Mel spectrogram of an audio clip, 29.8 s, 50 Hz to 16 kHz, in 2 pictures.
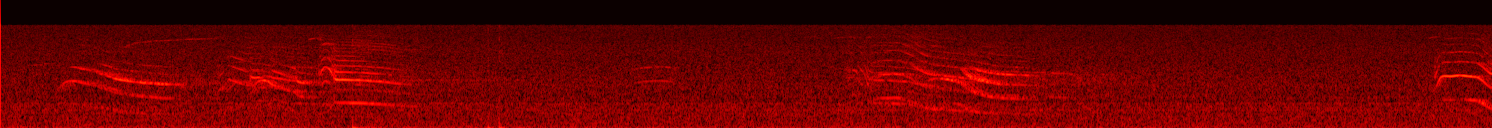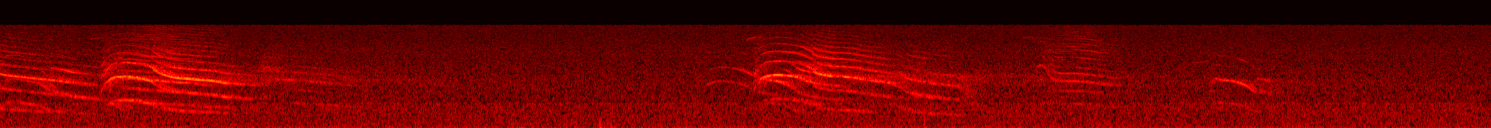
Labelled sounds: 0.3	4.1	killer whale, Bigg's (transient), 0.80 to 5.5 kHz
6.3	6.8	killer whale, Bigg's (transient), 1.4 to 2.3 kHz
8.3	10.3	killer whale, Bigg's (transient), 0.80 to 5.4 kHz
14.3	17.8	killer whale, Bigg's (transient), 0.80 to 7.4 kHz
22.0	26.2	killer whale, Bigg's (transient), 0.80 to 5.6 kHz
27.0	27.6	killer whale, Bigg's (transient), 1.0 to 1.7 kHz

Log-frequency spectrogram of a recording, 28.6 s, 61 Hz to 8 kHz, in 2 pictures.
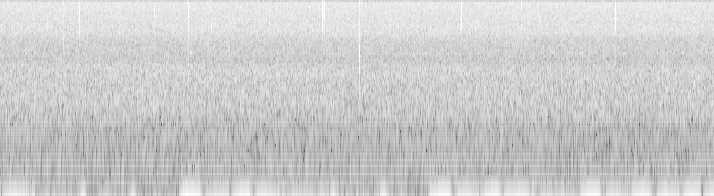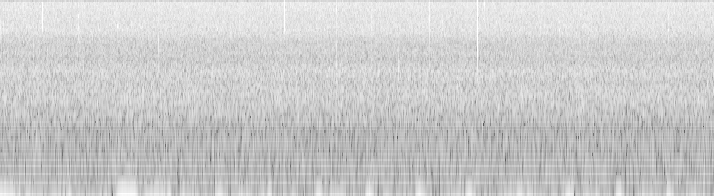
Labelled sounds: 27.6	28.5	vessel noise, 0.05 to 8.0 kHz

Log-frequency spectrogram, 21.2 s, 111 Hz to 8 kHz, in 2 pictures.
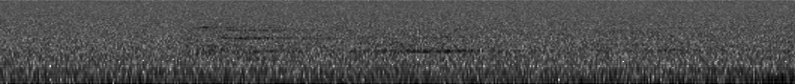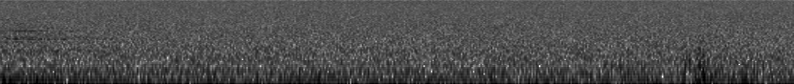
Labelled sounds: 2.6	2.8	killer whale, Bigg's (transient), 1.9 to 2.0 kHz

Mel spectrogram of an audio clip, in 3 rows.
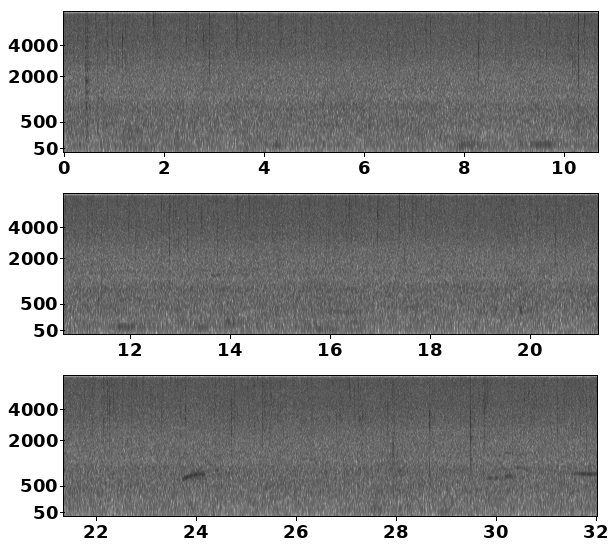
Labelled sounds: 23.8	24.2	humpback whale, 0.78 to 0.91 kHz
31.5	32.0	humpback whale, 0.78 to 0.88 kHz

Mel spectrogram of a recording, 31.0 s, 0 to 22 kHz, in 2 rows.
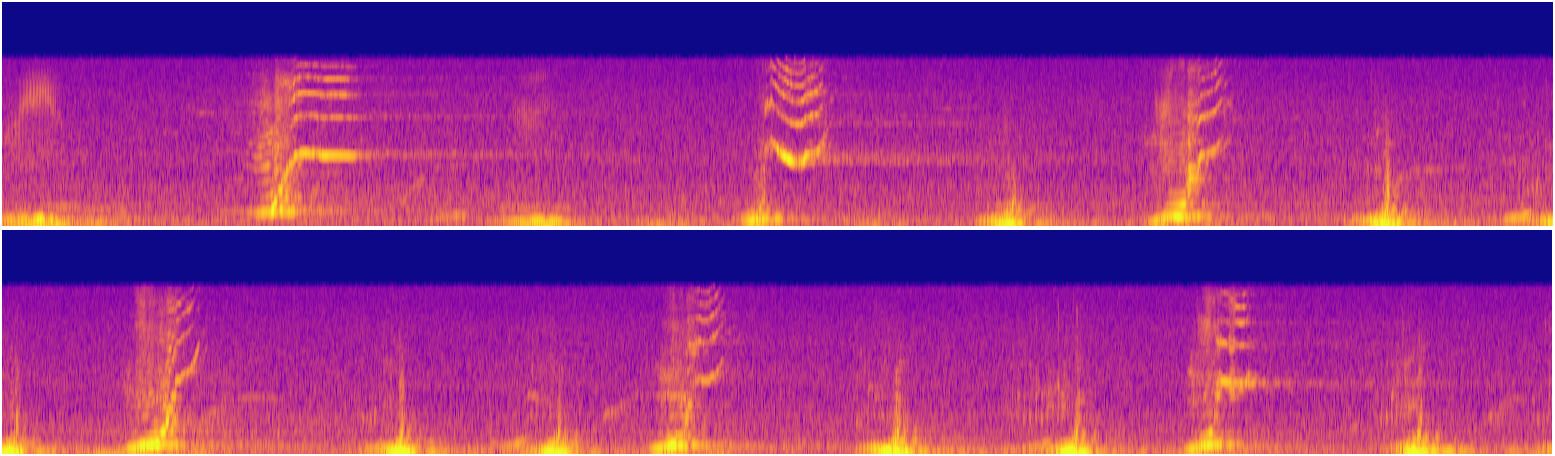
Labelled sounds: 1.9	4.0	humpback whale, 0.80 to 8.0 kHz
7.6	8.3	humpback whale, 1.1 to 8.0 kHz
11.4	12.3	humpback whale, 0.80 to 6.5 kHz
16.9	18.2	humpback whale, 0.80 to 6.0 kHz
21.6	22.8	humpback whale, 0.80 to 6.9 kHz
27.4	28.2	humpback whale, 0.99 to 5.7 kHz
29.3	29.7	humpback whale, 1.8 to 2.1 kHz
30.5	30.8	humpback whale, 0.80 to 1.1 kHz

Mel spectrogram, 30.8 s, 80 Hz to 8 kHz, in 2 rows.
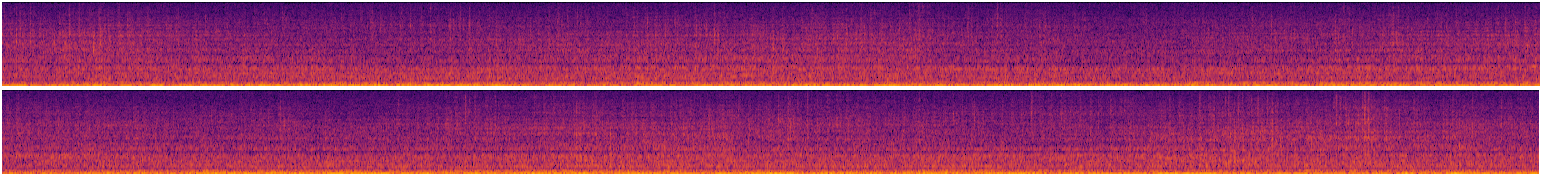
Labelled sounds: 1.0	1.3	vessel noise, 3.3 to 3.5 kHz

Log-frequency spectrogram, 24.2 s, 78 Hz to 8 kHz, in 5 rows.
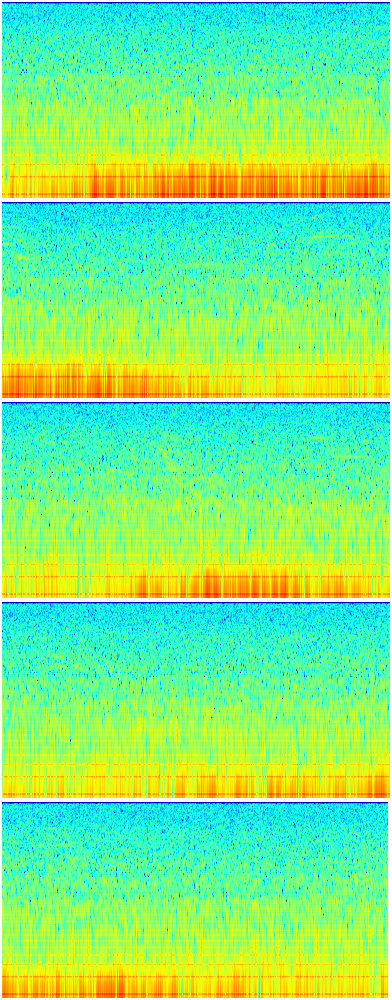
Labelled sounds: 4.8	5.1	killer whale, northern resident, G clan, GG subclan, call N23ii, 4.3 to 4.5 kHz
8.7	9.1	killer whale, northern resident, G clan, GI subclan, call N23i, 3.4 to 3.6 kHz
11.8	12.0	killer whale, northern resident, G clan, GI subclan, 1.6 to 2.0 kHz
13.9	14.2	killer whale, northern resident, G clan, GG subclan, call N23ii, 2.1 to 2.2 kHz
19.8	20.5	killer whale, northern resident, G clan, GG subclan, call N23ii, 2.0 to 4.3 kHz

